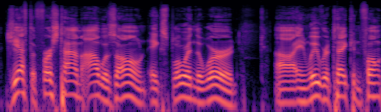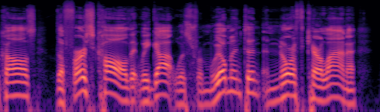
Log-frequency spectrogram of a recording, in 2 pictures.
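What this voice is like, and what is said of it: Strong Southern US accent. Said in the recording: “This southern boy, northeast Mississippi, with this strong southern accent.”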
